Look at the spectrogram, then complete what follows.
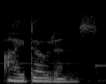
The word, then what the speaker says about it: eidolons: fearsome beings known as idolans idolans i don't enjoy that pronunciation i have said that word is eidolons since i was a child since it was in final fantasy nine ufo idolans why would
